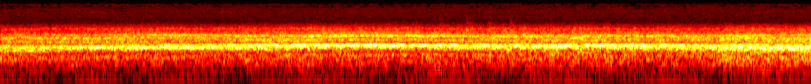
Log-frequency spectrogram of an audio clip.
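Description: Steady din of a large stadium crowd, many voices blended into one continuous noise with no single shout standing out.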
